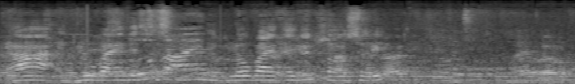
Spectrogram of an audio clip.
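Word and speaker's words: Glühwein: you order Adrian I ordered how do you pronounce that how said glue Vine ah GL Vine GL Vine sry it's m mold wine mold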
